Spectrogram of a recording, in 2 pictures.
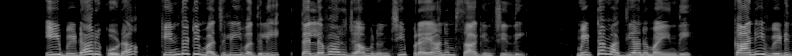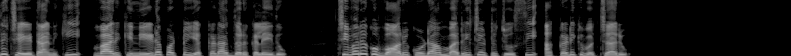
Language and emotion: Telugu, neutral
